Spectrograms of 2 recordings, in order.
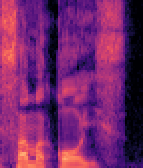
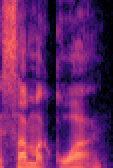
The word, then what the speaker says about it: Zamacois: La Golondrina fue compuesta probablemente antes de 1870 por el veracruzano Narciso Serradell sobre versos de Niceto de Zamacois o de Zamacuá, dependiendo la pronunciación que elijan,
